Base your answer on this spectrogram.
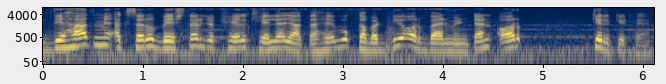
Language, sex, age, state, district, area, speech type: Urdu, male, 30-45, Uttar Pradesh, Lucknow, rural, spontaneous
